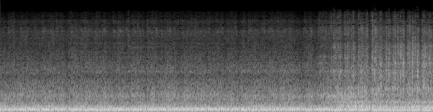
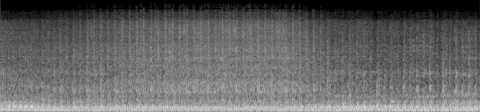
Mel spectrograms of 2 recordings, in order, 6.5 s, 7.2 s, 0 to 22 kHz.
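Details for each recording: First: 1968 Dodge Charger with a Hemi V8, back on the road: a deep, lumpy burble holding steady at idle, then picking up with revs, with no knocks, misses or leaks. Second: 1968 Dodge Hemi Charger V8 idling: uneven, lumpy beat, not running on all 8 cylinders; popping, possibly running lean, with a large vacuum leak suspected.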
